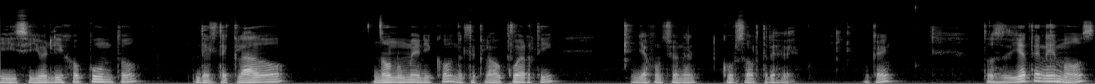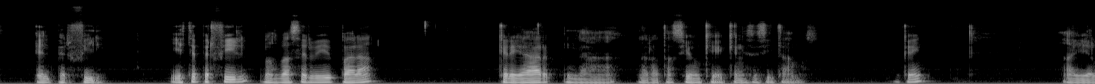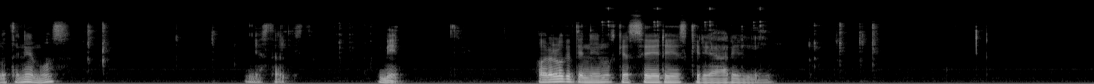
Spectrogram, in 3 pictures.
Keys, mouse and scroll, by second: 5.1 ., 8.4 a, 8.9-9.3 scroll down 2, 9.9 shift+middle click, 10.9 scroll down 2, 12.1-12.5 scroll down 2, 12.7 scroll down 2, 13.9 scroll up 2, 14.5 scroll up 2, 15.3-15.6 scroll down 2, 21.2 Tab, 22.8 KP_1, 24.1 KP_7, 25.5 Tab, 26.6-26.9 scroll up 2, 28.0 right click, 28.5 shift+right click, 29.0 shift+right click, 29.5 shift+right click, 30.5 a, 32.5-32.8 scroll up 2.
